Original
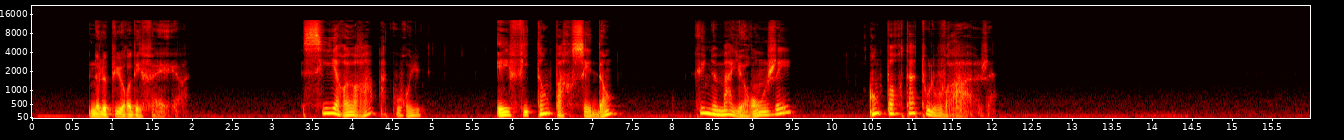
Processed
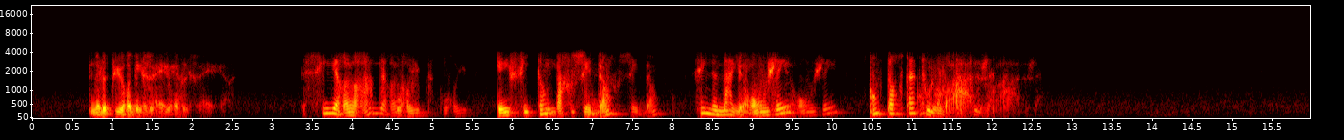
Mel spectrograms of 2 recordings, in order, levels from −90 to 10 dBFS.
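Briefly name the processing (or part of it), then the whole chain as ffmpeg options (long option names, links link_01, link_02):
satellite phone: -af "highpass=310,lowpass=3100,aecho=1:1:588:0.188,bandreject=frequency=51.59:width_type=h:width=4,bandreject=frequency=103.18:width_type=h:width=4,bandreject=frequency=154.77:width_type=h:width=4,bandreject=frequency=206.36:width_type=h:width=4,volume=1dB" -ar 8000 -c:a libopencore_amrnb -b:a 5150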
